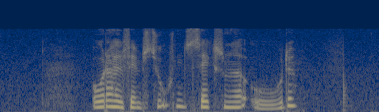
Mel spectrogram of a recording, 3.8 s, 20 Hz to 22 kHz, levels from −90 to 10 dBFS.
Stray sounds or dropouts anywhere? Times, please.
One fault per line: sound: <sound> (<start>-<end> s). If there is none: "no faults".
sound: thud (3.2-3.6 s)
